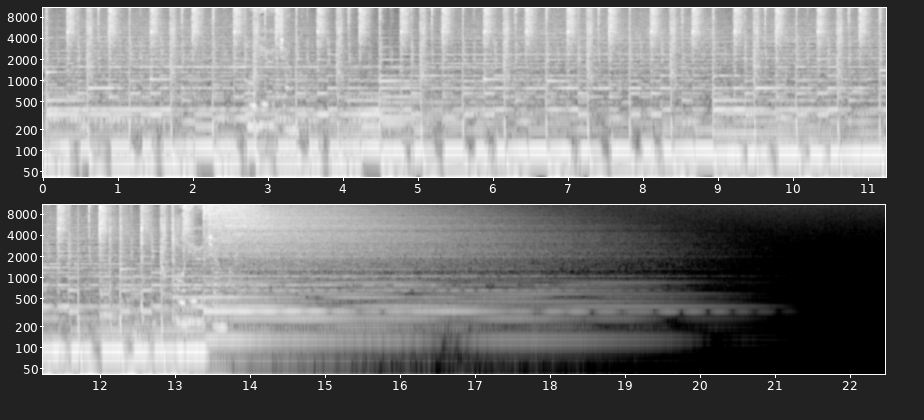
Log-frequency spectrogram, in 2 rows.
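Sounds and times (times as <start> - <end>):
tech innovation music: 0.0 - 17.4.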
